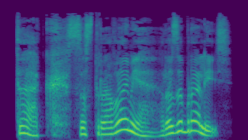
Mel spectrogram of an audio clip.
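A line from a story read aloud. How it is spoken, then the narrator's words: Relieved sigh. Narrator (Russian): облегченно вздохнул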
